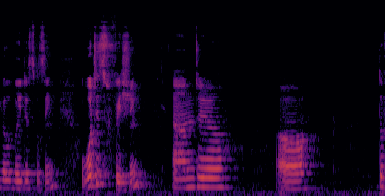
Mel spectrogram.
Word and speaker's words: phishing: be discussing what is fishing and the fishing it pronounced like the word fishing okay so fishing is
